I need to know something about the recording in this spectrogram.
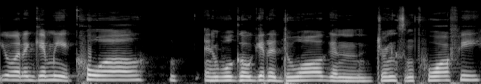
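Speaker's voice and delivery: put-on New York accent. Joking invitation for coffee in a put-on New York accent. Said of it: "That's my New Yorker accent".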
